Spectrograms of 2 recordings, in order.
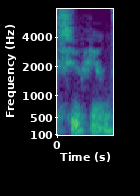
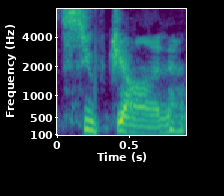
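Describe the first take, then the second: First: The middle consonant is not an English J sound. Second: The middle consonant is an English J sound. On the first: The speaker calls it right. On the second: The speaker calls it wrong.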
